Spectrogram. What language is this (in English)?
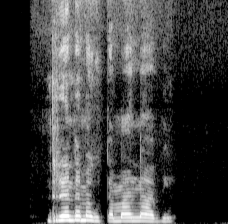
Kikuyu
